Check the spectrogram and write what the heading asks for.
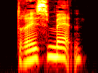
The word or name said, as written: dressmand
